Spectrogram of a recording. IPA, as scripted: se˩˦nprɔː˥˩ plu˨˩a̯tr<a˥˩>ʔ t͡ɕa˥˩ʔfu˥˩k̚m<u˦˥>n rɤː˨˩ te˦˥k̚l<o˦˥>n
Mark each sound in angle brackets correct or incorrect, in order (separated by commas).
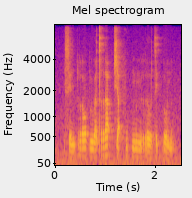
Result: correct, incorrect, incorrect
